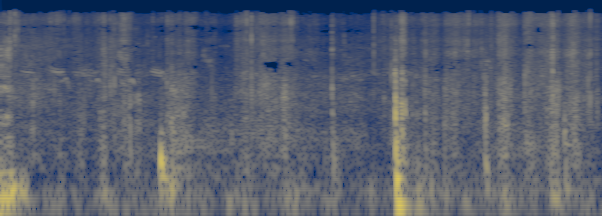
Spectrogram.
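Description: Weathered wooden hinged lid of a filter pit being lifted open by hand: scattered light knocks and scrapes of wood, with a heavier thump about four seconds in.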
